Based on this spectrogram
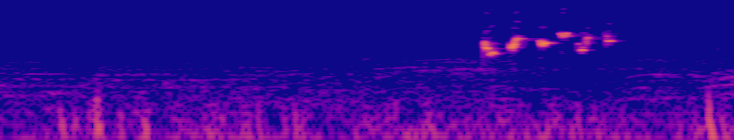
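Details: A red-whiskered bulbul gives a single Phetchaburi-line song phrase, a fast tumbling run of clear whistled notes lasting under a second, with soft low knocks and hum in the background.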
